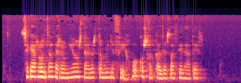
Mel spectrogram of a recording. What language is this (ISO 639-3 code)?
glg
